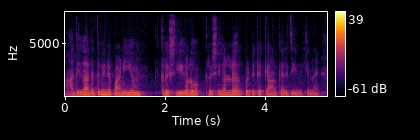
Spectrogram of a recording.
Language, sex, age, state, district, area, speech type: Malayalam, female, 30-45, Kerala, Kozhikode, urban, spontaneous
